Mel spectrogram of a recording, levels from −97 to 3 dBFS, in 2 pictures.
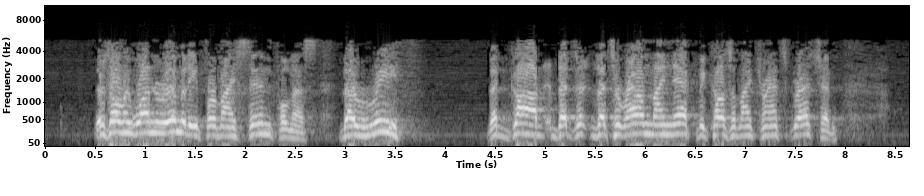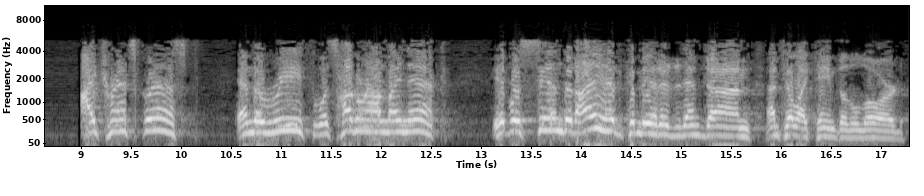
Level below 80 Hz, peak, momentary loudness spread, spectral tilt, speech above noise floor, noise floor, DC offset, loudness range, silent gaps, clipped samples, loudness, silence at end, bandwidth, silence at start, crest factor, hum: -46 dBFS; -4 dBFS; 8 LU; -10 dB/octave; 41 dB; -56 dBFS; under 0.1%; 5 LU; none; under 0.1%; -15 LUFS; 0.05 s; 5.4 kHz; 0.5 s; 12 dB; none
